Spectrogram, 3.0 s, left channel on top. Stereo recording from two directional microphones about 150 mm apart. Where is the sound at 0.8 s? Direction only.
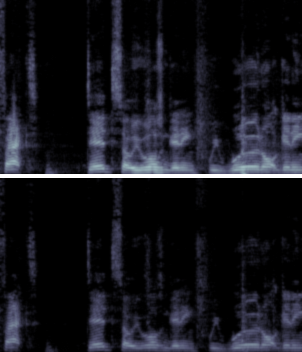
25° left (ahead or behind).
